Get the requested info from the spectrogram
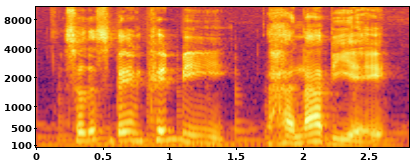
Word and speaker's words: Hanabie: The band's name is Hanabi with an E at the end. Which in Japanese would be pronounced Hanabie.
